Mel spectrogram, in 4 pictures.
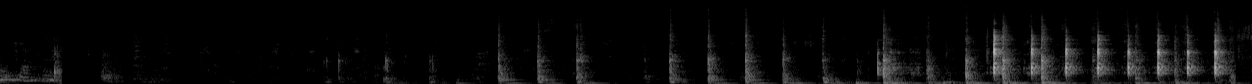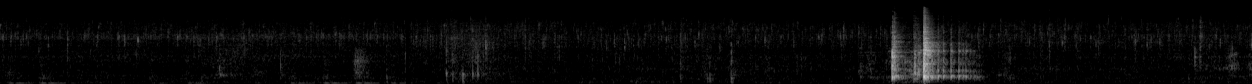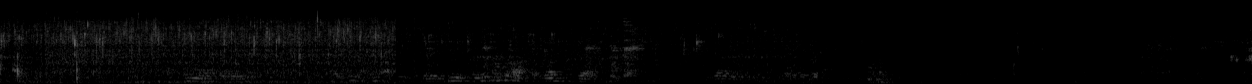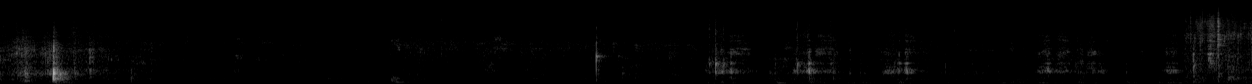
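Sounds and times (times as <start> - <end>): pestle pounding in wooden mortar: 6.7 - 12.4
fish frying in oil: 12.2 - 33.2, 49.3 - 50.0.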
